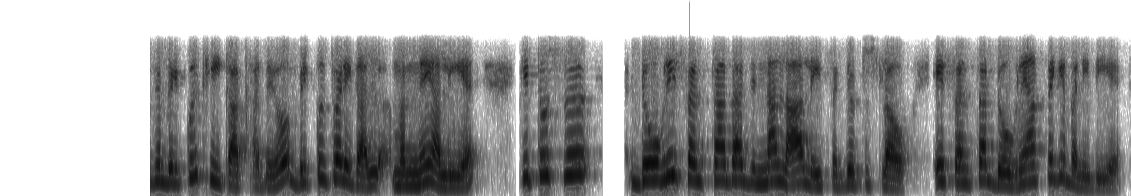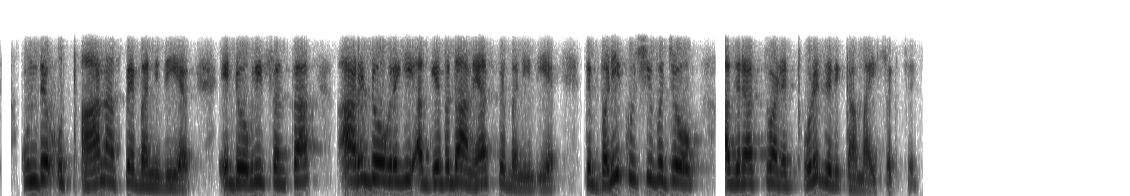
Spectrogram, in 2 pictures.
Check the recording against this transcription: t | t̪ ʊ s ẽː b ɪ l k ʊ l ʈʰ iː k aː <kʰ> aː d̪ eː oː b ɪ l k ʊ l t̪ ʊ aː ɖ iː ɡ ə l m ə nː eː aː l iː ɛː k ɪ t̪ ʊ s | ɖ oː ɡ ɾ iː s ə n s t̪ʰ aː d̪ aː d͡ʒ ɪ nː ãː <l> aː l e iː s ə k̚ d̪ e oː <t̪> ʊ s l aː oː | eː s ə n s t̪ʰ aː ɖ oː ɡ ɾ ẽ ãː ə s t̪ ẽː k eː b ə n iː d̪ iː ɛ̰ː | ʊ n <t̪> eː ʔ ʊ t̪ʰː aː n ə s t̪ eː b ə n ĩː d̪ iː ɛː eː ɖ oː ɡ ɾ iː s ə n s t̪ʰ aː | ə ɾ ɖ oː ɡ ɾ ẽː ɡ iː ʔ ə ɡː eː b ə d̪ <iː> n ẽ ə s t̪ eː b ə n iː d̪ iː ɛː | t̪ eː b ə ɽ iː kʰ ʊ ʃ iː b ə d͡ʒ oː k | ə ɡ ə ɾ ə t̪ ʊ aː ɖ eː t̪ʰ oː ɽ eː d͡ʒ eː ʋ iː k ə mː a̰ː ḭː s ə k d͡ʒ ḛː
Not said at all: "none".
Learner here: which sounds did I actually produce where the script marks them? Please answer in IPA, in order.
kʰ, l, t̪, d̪, aː

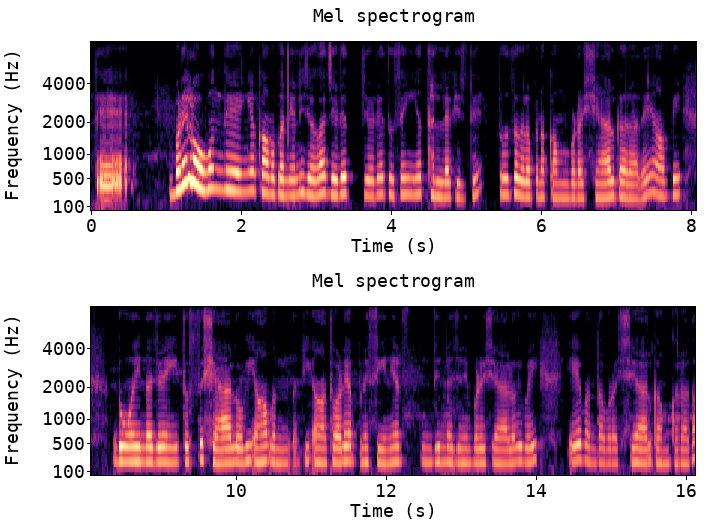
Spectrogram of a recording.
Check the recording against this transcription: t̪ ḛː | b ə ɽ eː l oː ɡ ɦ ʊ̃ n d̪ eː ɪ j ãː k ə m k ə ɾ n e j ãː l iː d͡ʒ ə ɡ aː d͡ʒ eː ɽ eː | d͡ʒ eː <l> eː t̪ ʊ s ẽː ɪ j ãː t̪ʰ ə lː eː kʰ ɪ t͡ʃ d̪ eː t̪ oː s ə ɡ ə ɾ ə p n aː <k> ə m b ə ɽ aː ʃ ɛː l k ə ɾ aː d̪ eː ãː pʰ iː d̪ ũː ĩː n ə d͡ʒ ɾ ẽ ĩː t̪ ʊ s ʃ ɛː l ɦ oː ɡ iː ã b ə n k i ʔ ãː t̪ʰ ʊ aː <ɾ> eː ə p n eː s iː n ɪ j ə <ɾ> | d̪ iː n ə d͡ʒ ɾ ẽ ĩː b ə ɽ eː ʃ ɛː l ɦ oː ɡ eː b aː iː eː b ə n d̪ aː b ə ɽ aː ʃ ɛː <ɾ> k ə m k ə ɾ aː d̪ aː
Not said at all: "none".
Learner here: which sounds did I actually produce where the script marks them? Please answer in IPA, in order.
ɽ, k, ɽ, ɾ, l

